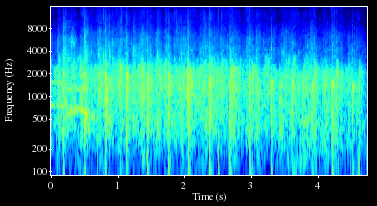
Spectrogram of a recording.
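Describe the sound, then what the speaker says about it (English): A small audience claps steadily for a participant, with distinct, fairly even individual claps at moderate volume and no talking over them. "Let's give Perry a round of applause."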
